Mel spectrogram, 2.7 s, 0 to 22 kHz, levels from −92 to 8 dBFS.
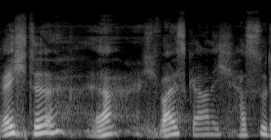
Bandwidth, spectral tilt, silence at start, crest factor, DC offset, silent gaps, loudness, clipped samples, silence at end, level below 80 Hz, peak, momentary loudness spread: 13 kHz; -6 dB/octave; 0 s; 18 dB; under 0.1%; none; -29 LUFS; under 0.1%; 0 s; -76 dBFS; -10 dBFS; 16 LU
